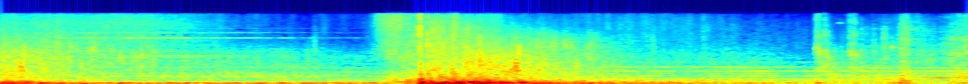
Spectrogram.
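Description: A Confringo fire spell explosion in the Hogwarts Legacy video game, a single deep loud boom mid-clip over a continuous rumbling game soundscape that slowly fades afterward.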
